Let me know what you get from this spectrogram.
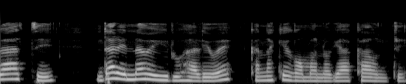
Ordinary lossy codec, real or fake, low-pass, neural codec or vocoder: none; real; 7.2 kHz; none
